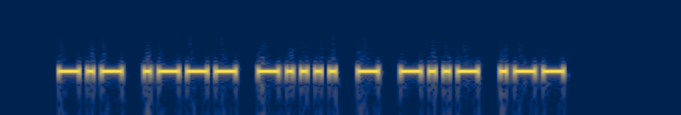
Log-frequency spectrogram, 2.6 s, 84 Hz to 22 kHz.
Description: Morse code, heard as a keyed tone, about 46 wpm, 700 Hz. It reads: KJ6TXW
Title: USA Call Signs - 6 Characters - 6x Character Spacing - 45wpm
